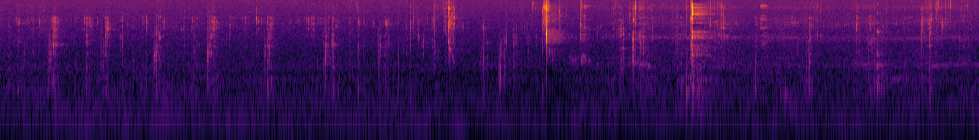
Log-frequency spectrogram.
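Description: Close-miked chewing of fried pelmeni: soft wet mouth clicks and smacks throughout, with a few sharper clicks in the second half.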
